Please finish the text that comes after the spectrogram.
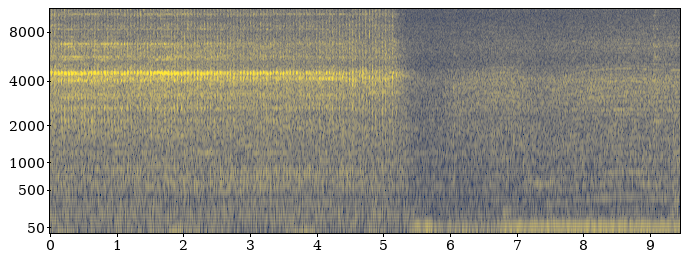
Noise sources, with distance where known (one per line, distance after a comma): jackhammer, far
unidentified powered saw, far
